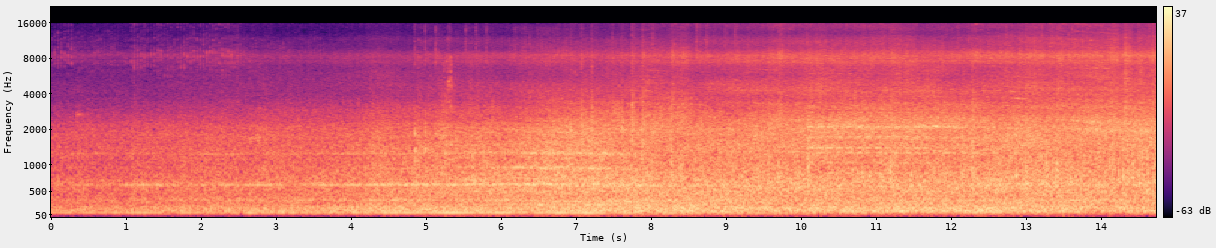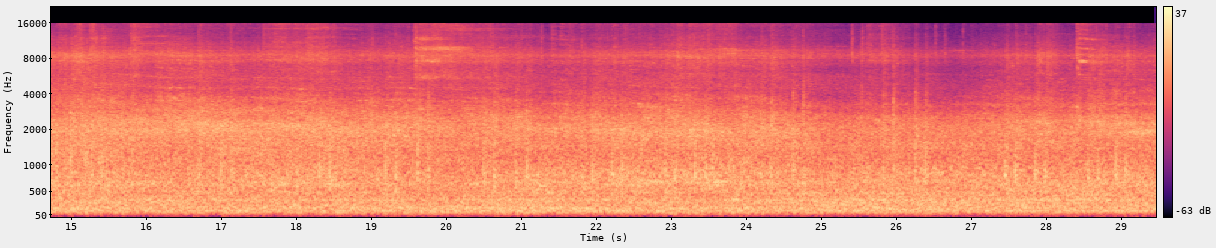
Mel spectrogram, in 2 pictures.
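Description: A long freight train of boxcars and container flatcars passing close by, its wagon wheels clattering over the rails. The sound grows louder over the first several seconds, then holds as a steady, loud rumble and clatter.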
